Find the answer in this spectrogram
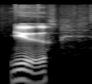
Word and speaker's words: eu: EU, pronounced you, is a Greek root that means good.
